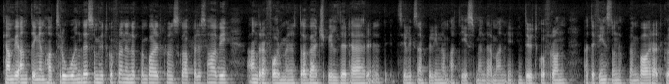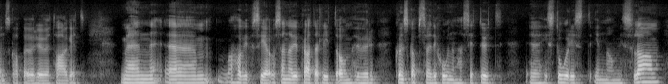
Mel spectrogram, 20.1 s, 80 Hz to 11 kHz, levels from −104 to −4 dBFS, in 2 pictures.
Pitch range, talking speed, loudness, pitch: 125-140 Hz, 175 wpm, -30 LUFS, 130 Hz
